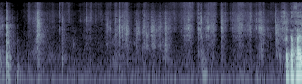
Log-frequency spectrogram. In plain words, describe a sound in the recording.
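Sandpaper rasps over wood in short, quick strokes.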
